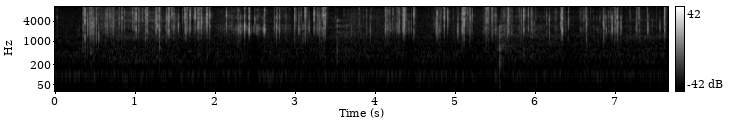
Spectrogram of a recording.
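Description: Plastic Laffy Taffy candy packaging crinkling and crackling as it is handled and torn open, in irregular clusters with brief pauses.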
